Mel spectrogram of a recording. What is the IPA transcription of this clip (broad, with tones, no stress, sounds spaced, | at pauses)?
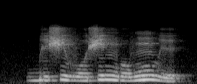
ɡ͡b ɪ˨ ʃ ɪ˦˨ v o˨ ʃ e˦ ŋ o˨ v ũ˦ β ɪ˨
